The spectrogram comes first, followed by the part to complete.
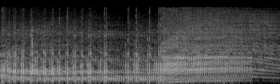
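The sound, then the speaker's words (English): A chainsaw engine, used to scare trick-or-treaters at a family's neighbourhood Halloween haunt in Harrisonburg, runs loud, sputtering at idle before revving up to a steady high-pitched whine that holds to the end. “People really like the chainsaw, it, it just scares them enough.”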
